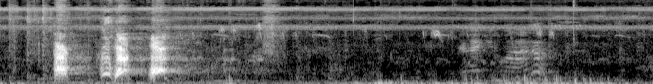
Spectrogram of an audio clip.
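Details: Morning barking from a cute little dog: three sharp, high barks in quick succession, followed by a low background rumble and faint distant sounds.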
